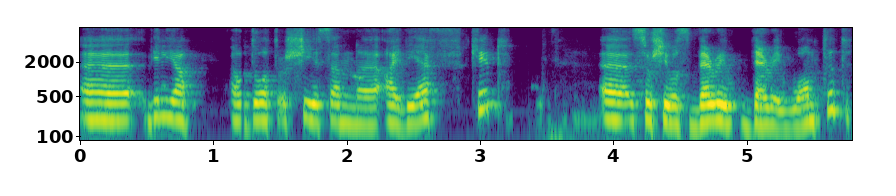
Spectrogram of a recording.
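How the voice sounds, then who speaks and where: Woman's medium-pitched voice with a Norwegian accent, ordinary pitch variation and a moderate pace. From Norway. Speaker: strongman athlete and competition organizer. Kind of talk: interview.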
